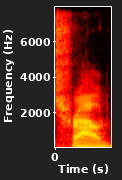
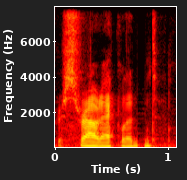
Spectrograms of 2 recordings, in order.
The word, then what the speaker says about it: Stroud Eklund: I was pronouncing it Shroud because I'm an idiot. So it's Stroud Eklund with an ST.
